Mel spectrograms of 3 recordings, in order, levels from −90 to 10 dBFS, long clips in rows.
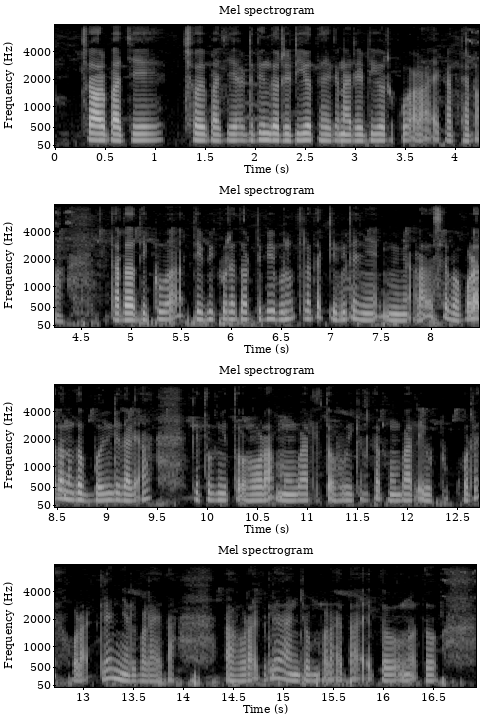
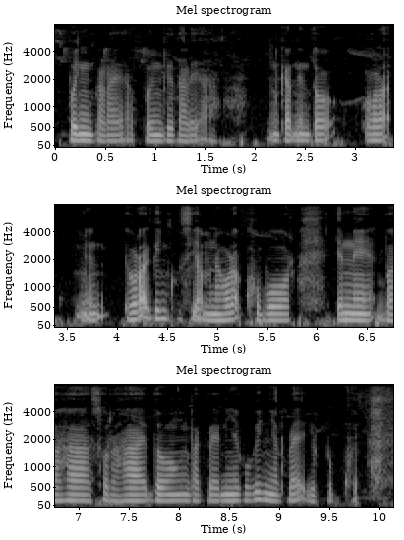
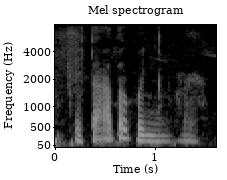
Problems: none marked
